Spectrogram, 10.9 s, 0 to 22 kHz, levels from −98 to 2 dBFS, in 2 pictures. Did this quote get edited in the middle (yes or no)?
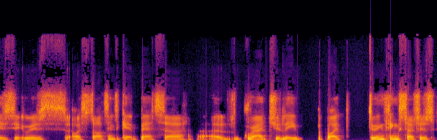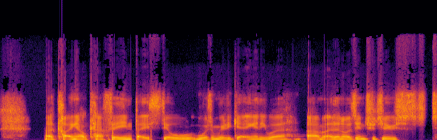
yes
